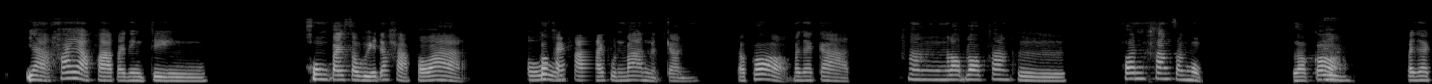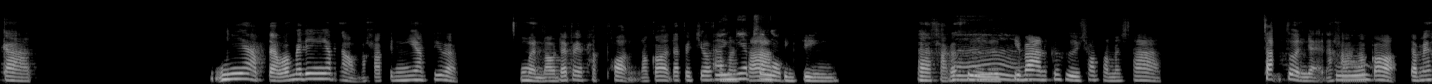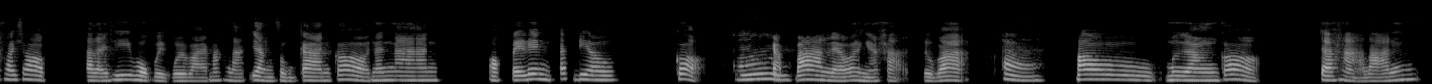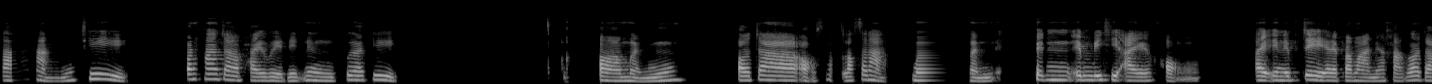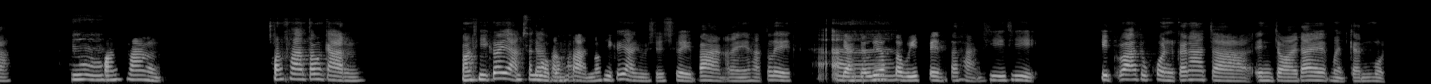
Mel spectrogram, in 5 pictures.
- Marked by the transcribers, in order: tapping; other background noise
- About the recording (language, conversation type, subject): Thai, unstructured, คุณเคยมีประสบการณ์สนุกๆ กับครอบครัวไหม?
